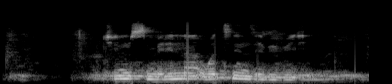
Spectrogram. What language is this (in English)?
Kinyarwanda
